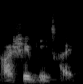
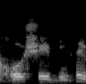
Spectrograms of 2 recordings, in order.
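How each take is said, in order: First: The first word has an A vowel. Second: The first word has an O vowel. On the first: The speaker calls it right. "vous dites racher bnei Israël" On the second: The speaker calls it wrong. "vous dites pas rocher bnei Israël"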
